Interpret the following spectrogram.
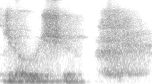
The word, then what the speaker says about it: Joshu: monk asked the master joshu pronounced in japanese joshua does this dog have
